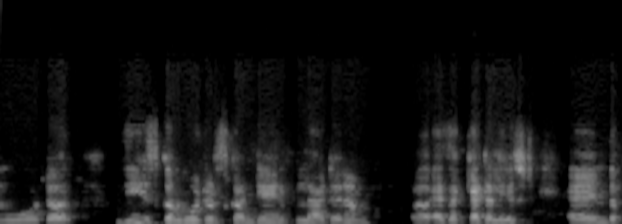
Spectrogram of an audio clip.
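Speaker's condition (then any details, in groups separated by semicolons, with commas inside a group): No condition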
